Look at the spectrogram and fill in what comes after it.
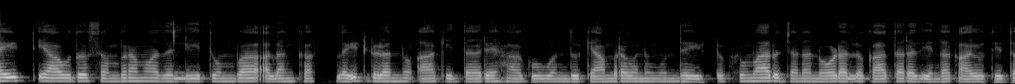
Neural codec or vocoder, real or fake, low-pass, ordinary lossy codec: codec, 16 kHz, 4 kbps, FunCodec, trained on LibriTTS, 50 frames a second; fake; none; none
